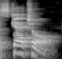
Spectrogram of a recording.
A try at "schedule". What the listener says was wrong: Almost. There is that one sound in the middle that I'm missing, which is the j sound. Schedule.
